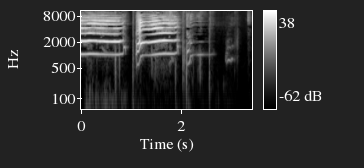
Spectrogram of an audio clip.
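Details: Husky puppy upset at being kept in a puppy pen: two long, loud, steady whining wails lasting about a second each, followed by a short falling whimper and faint trailing squeaks in a small room.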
